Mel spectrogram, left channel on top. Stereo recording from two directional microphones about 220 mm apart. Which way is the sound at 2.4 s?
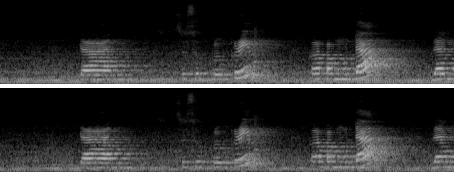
20° left (ahead or behind).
